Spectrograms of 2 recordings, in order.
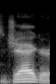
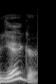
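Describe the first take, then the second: First: The name is said like the word Jagger. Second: The name is said like the word Jaeger. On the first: This is the name's real pronunciation. The speaker calls it right. "it's Jagger, actually" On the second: Someone else mispronounced the name. The speaker calls it wrong. "a teacher who was convinced that that was how you pronounce my name"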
